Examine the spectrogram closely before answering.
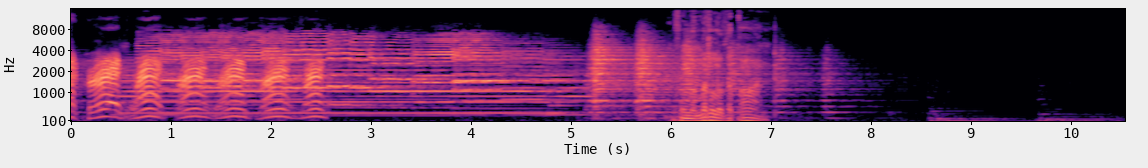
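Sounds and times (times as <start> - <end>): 
reedy woodwind mimicking an angry duck: 0.0 - 5.8
orchestral music: 0.0 - 10.5
speech: 0.2 - 2.8, 6.1 - 7.1.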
